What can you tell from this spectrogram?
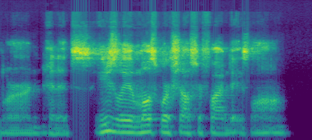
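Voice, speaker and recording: Speaking fairly quickly, a man with a medium-pitched voice keeps a monotone, flat intonation. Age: 60s. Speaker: bronze sculptor, former bull rider. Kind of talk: interview conversation. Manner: casual, folksy with fillers.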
